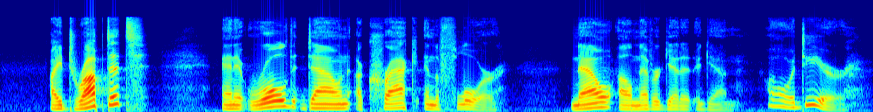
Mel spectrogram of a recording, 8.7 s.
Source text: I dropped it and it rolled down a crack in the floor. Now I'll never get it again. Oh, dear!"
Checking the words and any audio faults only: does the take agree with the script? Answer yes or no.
yes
